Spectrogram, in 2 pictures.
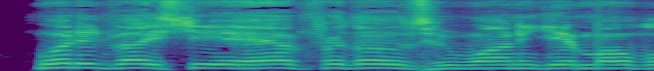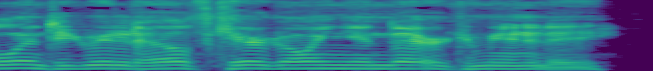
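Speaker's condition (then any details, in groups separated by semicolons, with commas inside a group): Parkinson's disease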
